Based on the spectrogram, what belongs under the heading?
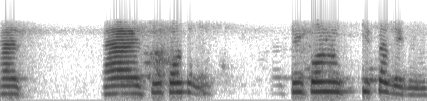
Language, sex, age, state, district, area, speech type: Bengali, female, 18-30, West Bengal, Hooghly, urban, conversation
